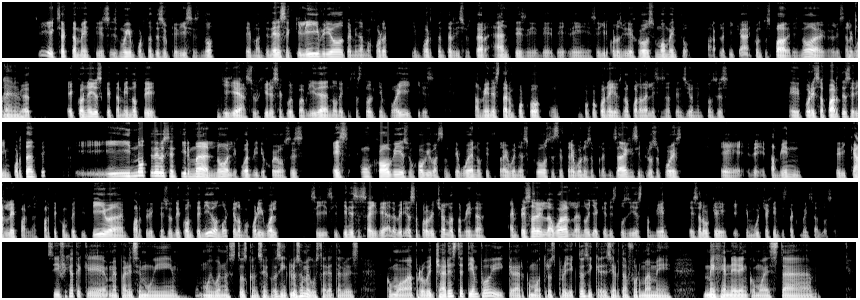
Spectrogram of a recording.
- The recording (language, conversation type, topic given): Spanish, advice, Cómo crear una rutina de ocio sin sentirse culpable
- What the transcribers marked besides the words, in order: other background noise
